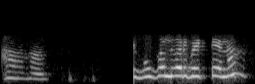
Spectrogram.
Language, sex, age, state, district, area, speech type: Marathi, female, 45-60, Maharashtra, Nanded, urban, conversation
